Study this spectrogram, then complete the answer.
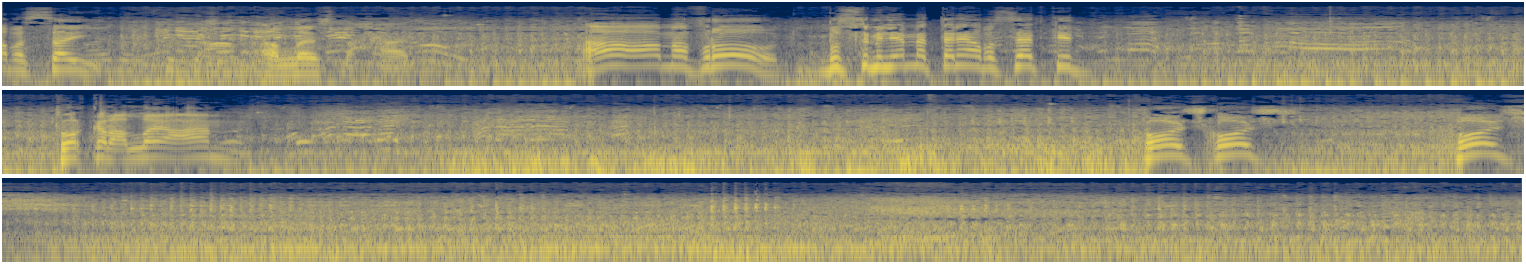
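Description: A tractor engine runs with a steady rumble.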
